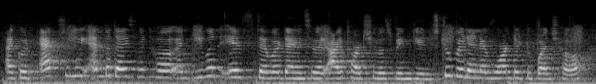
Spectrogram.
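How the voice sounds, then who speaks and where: A young woman from India with an Indian accent, giving a candid, chatty TV show review. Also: sits high. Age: young adult. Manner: candid, chatty, lots of "I think". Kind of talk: casual opinionated review. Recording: echoey room.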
